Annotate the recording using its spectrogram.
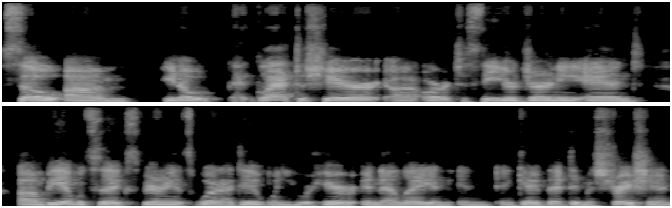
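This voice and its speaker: Using a very deep, low pitch, a woman with a Southern US accent speaks at a moderate pace with fairly even intonation. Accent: Southern twang. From US South. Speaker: podcast host. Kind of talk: interview conversation. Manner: hesitant, many fillers.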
